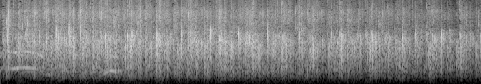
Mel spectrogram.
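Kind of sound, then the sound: crowd, applause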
